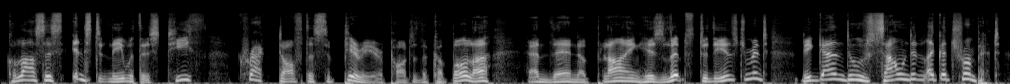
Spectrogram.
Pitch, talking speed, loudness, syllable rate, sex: 155 Hz, 165 wpm, -21 LUFS, 4.8 syllables/s, male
